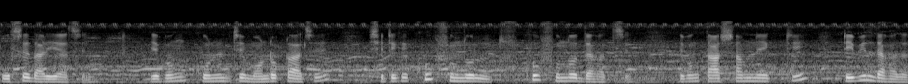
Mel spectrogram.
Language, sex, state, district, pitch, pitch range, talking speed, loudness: Bengali, male, West Bengal, Dakshin Dinajpur, 150 Hz, 130-165 Hz, 140 wpm, -20 LUFS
